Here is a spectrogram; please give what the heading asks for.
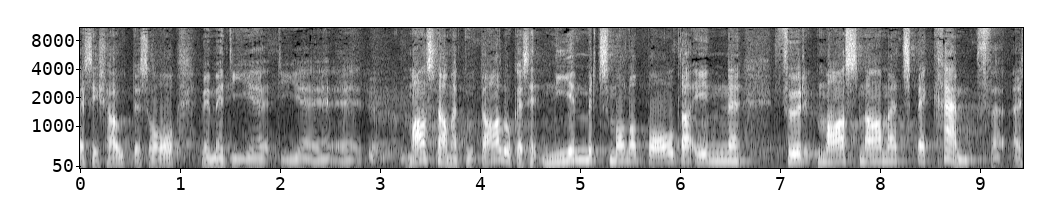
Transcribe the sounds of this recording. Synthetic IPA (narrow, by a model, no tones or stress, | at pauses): əsɪʃhɑltəsoː | ʋɛməd̥id̥i | mɑːsnɑːmətuətːɑːluəɡəshɛtniəmərt͡smɔnɔpoːld̥̪ɑʔɪnːə | fʏɾmɑːsnɑːmət͡sb̥ekʰχæmfəə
